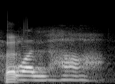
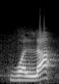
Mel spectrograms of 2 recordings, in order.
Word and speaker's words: wala: It's not wala. It's wala. Ang galing. You put the glotle stop. Eag walang stop.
